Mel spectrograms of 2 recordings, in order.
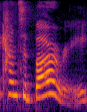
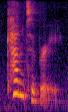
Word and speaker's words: Canterbury: It's brie, like the French cheese. Many place names in the UK that end with B-U-R-Y are pronounced brie at the end. If you say Canterbury, you're adding another syllable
